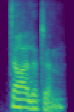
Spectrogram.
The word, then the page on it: tarlatan: Indian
